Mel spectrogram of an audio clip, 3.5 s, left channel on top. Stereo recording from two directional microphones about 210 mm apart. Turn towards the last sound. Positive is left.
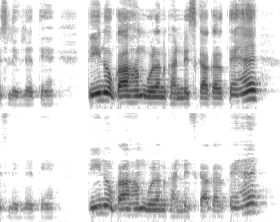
turn(degrees=40)  # may be behind; listen again after turning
